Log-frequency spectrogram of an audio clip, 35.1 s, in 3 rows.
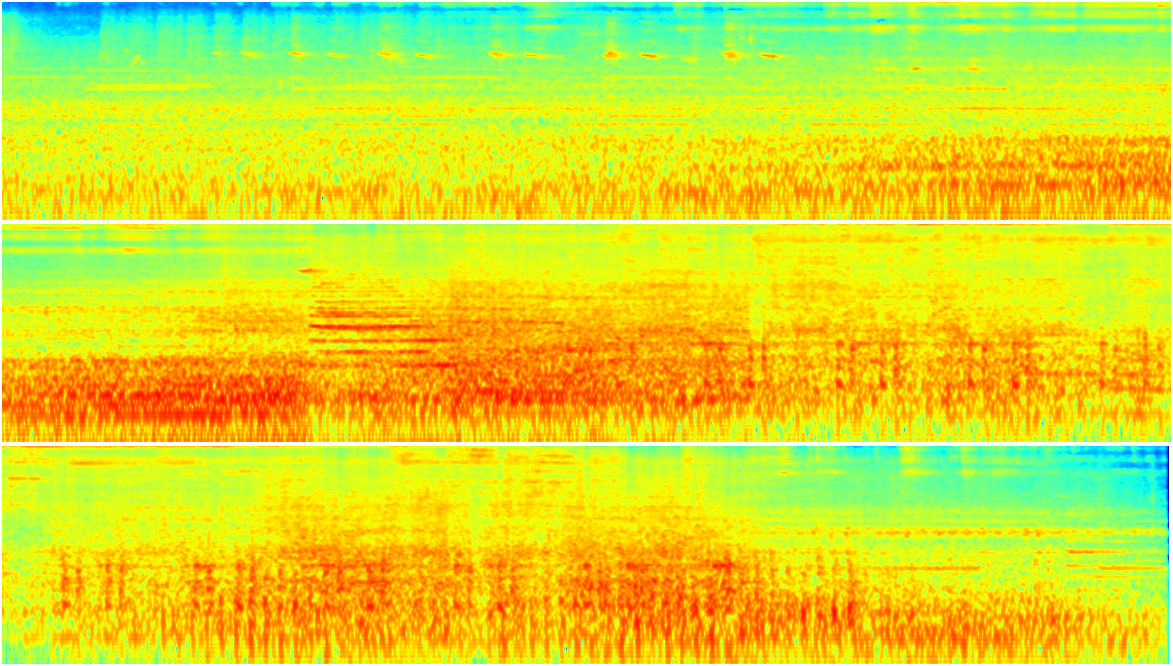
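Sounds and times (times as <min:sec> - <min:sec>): high wheel squeal: 0:01.0 - 0:13.6, 0:14.6 - 0:25.8
train wheels clattering: 0:11.6 - 0:35.0.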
